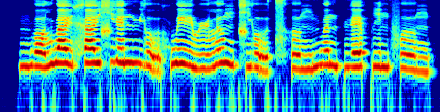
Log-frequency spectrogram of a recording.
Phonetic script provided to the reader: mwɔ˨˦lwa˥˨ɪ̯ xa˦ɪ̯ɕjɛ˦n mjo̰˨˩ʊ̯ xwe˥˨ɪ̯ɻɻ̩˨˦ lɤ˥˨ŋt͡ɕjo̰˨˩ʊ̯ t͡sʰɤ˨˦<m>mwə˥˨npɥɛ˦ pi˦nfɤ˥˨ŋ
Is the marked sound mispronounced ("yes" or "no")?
yes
